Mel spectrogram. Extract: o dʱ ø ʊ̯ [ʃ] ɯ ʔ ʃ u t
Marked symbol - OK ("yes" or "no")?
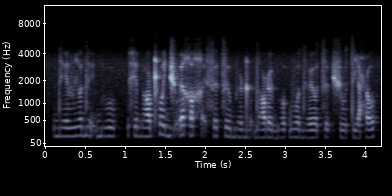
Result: no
